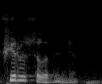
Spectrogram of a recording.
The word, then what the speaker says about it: 퀴루스: 그래서 나중에 인터넷 찾아보시면요, 고레스 또는 퀴루스, 원래 이제 발음이 퀴루스거든요. 성경이니까 고레스라고 이제 이름을 놓은 거예요.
